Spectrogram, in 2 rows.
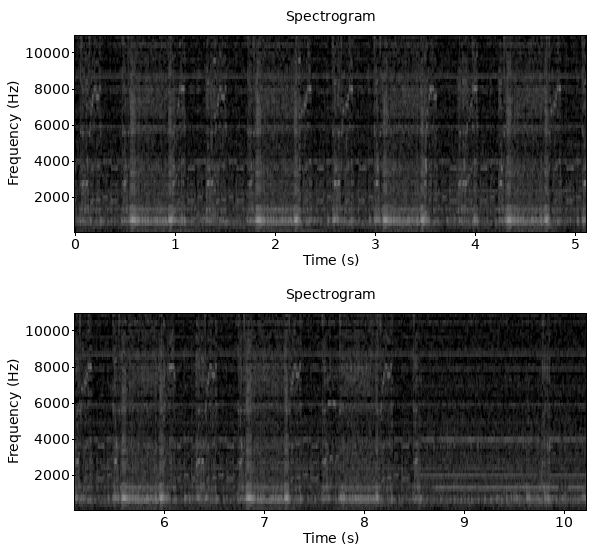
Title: Printing on the Flashforge Inventor 2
